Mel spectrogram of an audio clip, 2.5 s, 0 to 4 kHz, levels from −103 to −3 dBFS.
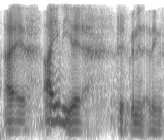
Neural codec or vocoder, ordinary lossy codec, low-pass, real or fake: codec, 16 kHz in and 24 kHz out, 0.4 kbps, LongCat-Audio-Codec, four codebook decoder; MP3, 32 kbps; 3.6 kHz; fake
